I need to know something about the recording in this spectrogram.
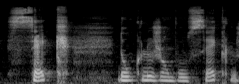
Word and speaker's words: sec: Là aussi je prononce donc EC hein, comme avec sec.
